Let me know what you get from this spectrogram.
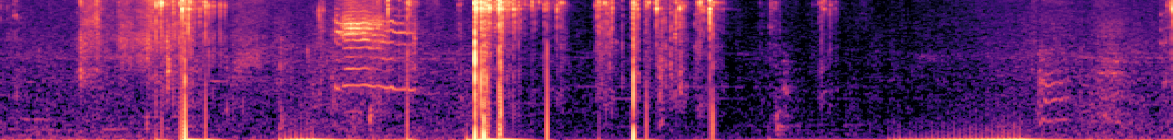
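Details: RagaMuffin kitten, four weeks old, from the Winter Wonderland litter, gives one brief high meow amid sharp clicks and handling knocks, with soft rustling around it.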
